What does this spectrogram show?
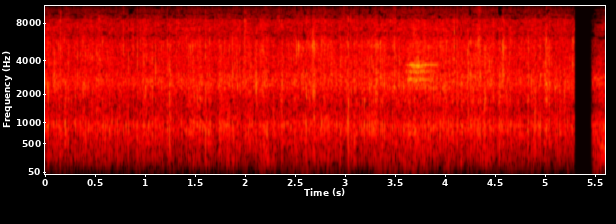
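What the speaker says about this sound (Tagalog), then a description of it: "Lakas ng ulan." Heavy rain pours down steadily after a burial, a dense and even hiss of drops drumming on surfaces at close range, with no voices, cut off abruptly by a short silence just before the end.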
